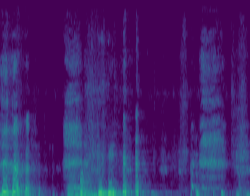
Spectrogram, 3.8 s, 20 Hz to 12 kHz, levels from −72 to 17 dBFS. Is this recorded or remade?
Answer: recorded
